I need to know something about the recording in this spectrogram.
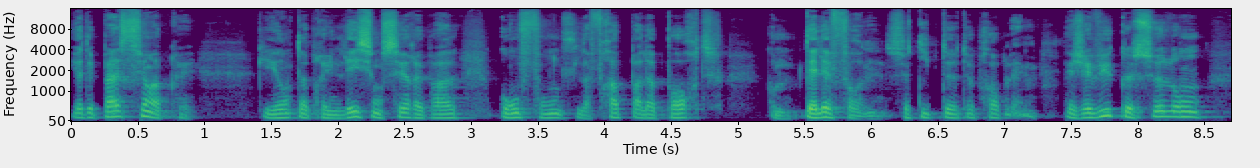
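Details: Adult male lecturer; normal speech.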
